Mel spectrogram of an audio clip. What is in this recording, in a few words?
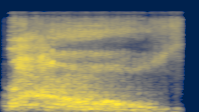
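afflicted rodian female attack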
